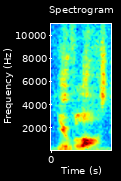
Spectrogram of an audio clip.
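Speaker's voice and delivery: low, soft, final fall; dropped verdict. Real, not acted. Speaker giving listeners the consequence, low and final. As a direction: drop it down as a quiet conclusion.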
